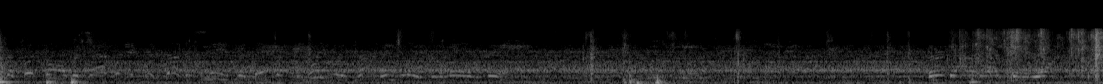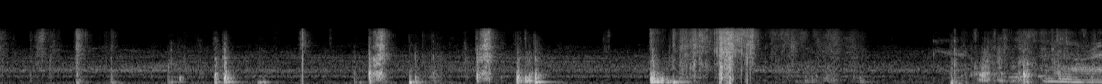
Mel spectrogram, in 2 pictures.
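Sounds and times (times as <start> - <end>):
cards clicking and snapping: 8.8 - 12.0
packaging crinkling rustle: 9.5 - 11.8, 17.8 - 19.8.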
